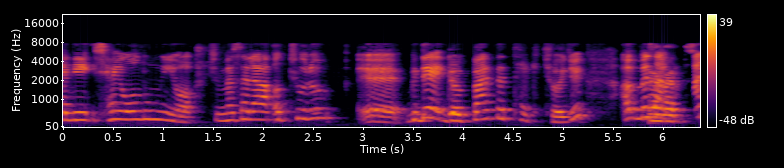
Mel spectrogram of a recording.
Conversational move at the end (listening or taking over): listening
